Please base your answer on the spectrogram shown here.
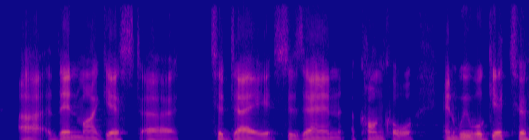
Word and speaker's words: Kounkel: Suzanne Kounkel. Do not use the U. The U is just there for you, but it is not there in terms of pronunciation.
